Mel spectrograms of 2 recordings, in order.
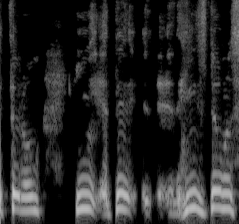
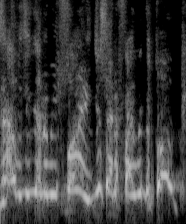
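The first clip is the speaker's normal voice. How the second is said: much higher, frantic mock panic; panicked cousin. Cousin calling about the Pope fight, high frantic panic. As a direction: squeal it like the sky is falling. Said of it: "He goes".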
